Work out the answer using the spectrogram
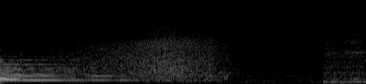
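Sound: sea waves breaking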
